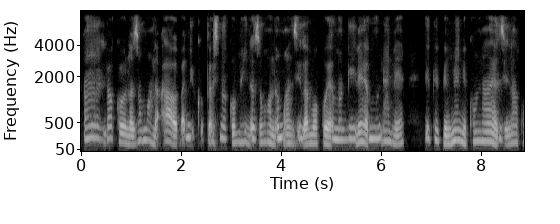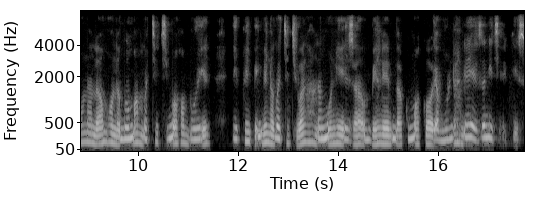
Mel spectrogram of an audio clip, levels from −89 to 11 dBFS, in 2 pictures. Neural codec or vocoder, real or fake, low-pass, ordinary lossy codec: autoencoder, 22.05 kHz, a latent of 192 numbers a frame, VITS, trained on one speaker; fake; 7.2 kHz; AAC, 48 kbps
